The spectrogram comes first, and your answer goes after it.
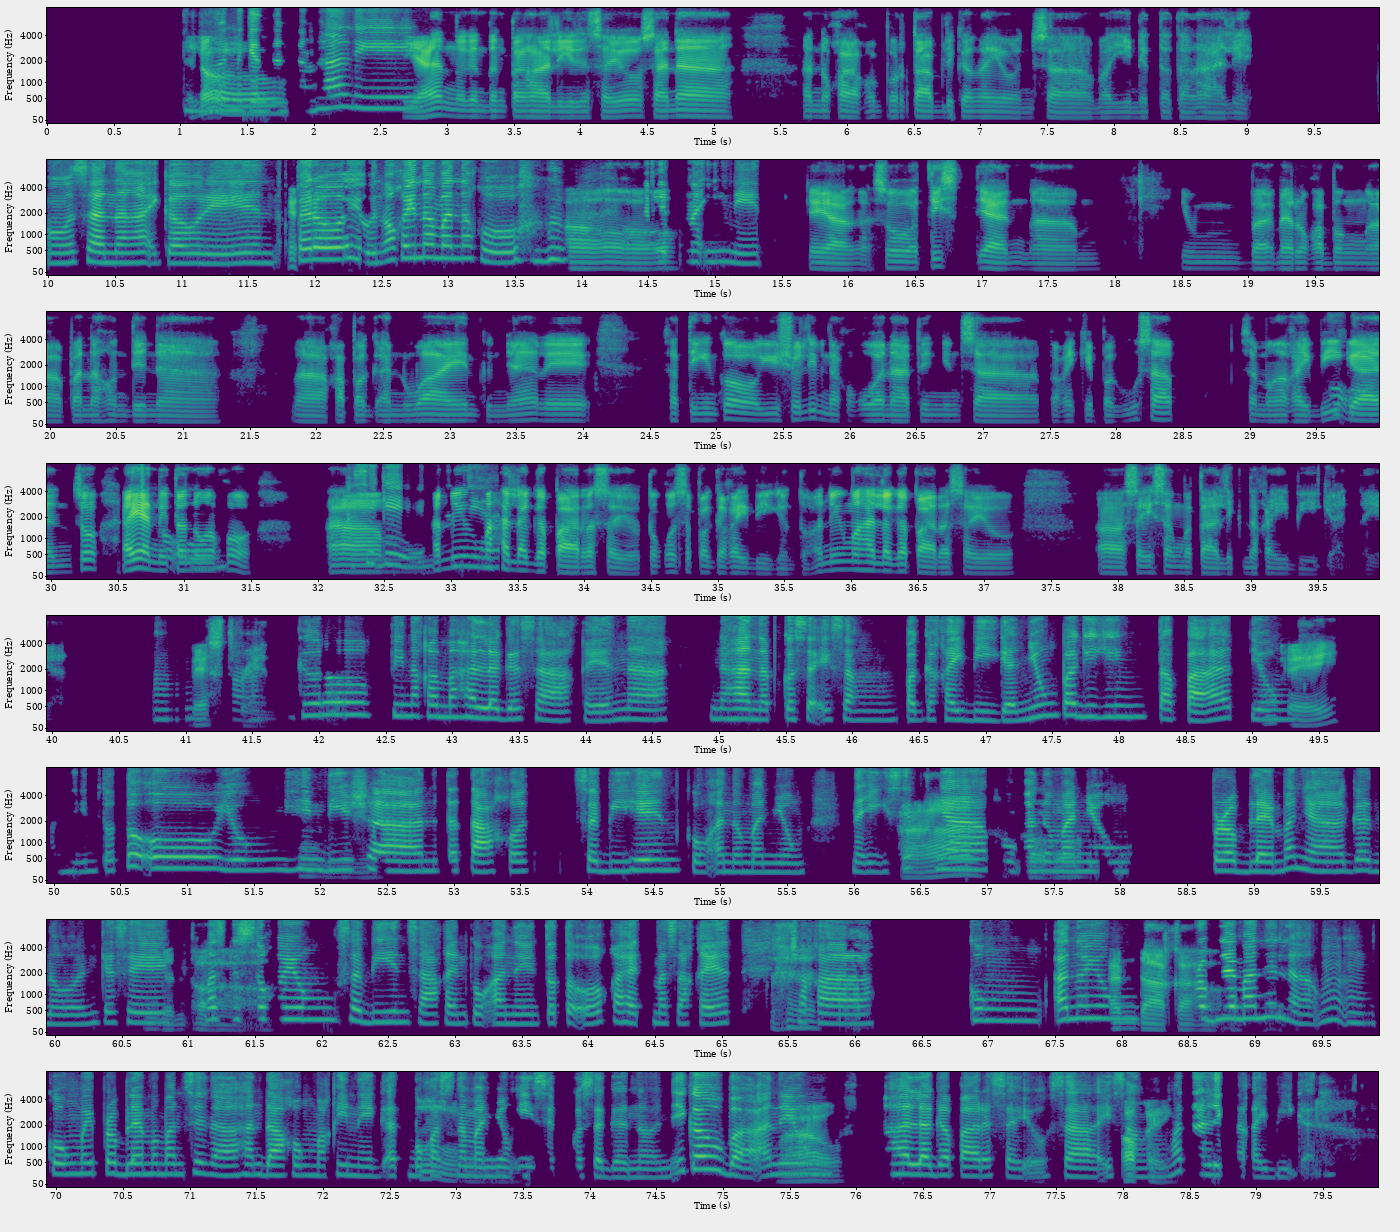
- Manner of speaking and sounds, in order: other background noise; chuckle; chuckle
- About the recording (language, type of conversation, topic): Filipino, unstructured, Ano ang pinakamahalaga sa iyo sa isang matalik na kaibigan?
